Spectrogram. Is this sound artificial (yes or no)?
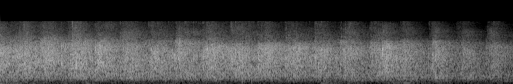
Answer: no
